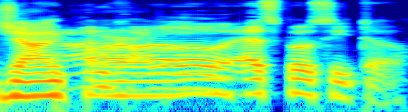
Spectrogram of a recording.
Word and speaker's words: Giancarlo Esposito: Giancarlo Giancarlo Esposito.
